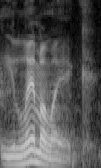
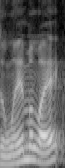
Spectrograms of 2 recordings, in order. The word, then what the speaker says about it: Elimelech: That might be a better way to pronounce that. Elimelech.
